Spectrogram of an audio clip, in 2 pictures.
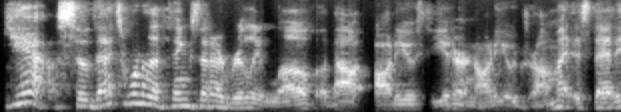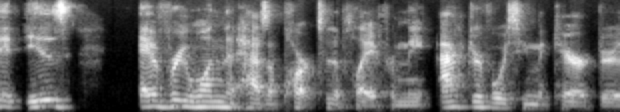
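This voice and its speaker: A man with a fairly low voice speaks as an interviewed director. He explains things conversationally and tosses in rhetorical questions. The recording is a little dull and lo-fi. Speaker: theater director being interviewed.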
